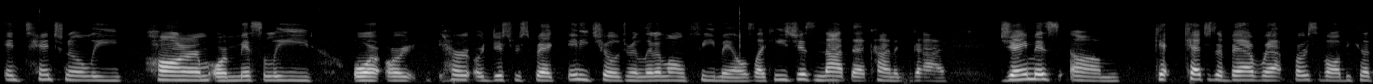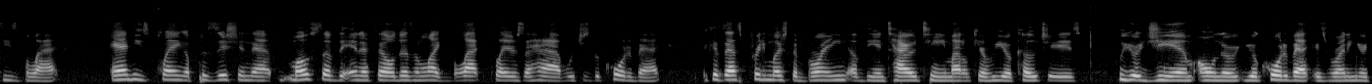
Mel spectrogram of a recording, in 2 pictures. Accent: American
